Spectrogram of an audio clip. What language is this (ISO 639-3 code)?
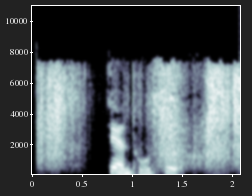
zho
